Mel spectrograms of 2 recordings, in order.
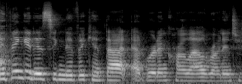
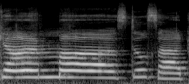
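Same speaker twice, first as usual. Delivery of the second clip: mopey Edward; 8 semitones higher, 3 dB louder, slower than usual. Retold or imitated. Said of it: "He's like".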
